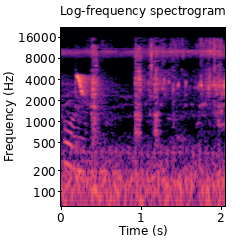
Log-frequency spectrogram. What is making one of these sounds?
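Water splashes as it is poured onto meat.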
